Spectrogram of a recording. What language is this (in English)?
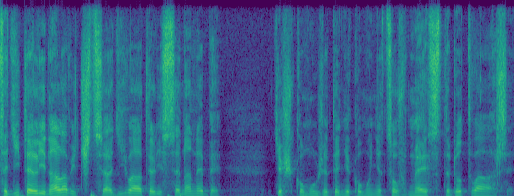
Czech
